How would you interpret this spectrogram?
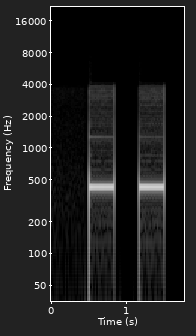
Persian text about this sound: بله تلفن هم بیرته قطع شد.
